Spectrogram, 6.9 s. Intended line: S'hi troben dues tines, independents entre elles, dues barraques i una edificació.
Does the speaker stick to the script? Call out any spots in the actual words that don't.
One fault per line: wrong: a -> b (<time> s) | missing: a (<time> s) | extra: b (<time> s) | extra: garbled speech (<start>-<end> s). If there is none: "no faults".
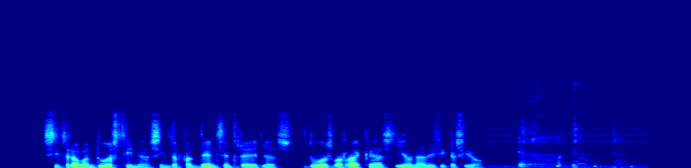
no faults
